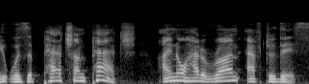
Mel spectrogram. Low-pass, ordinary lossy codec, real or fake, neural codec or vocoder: 7.2 kHz; AAC, 48 kbps; real; none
